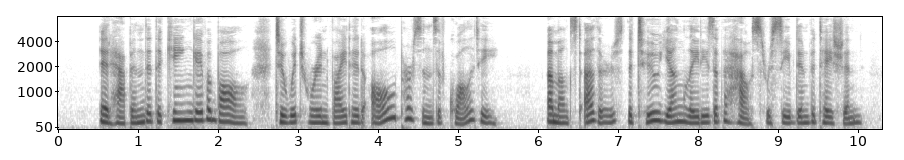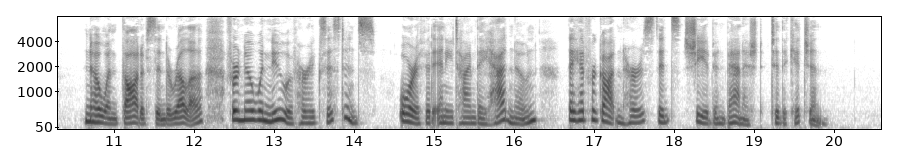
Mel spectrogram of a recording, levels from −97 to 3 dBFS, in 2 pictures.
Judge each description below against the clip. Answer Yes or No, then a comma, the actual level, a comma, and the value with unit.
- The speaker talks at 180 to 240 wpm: No, average, 170 wpm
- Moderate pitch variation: Yes, average, 4.4 semitones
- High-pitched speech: No, medium, 175 Hz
